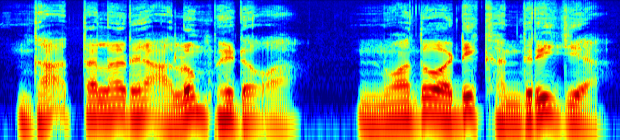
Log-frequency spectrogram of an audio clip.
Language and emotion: Santali, fearful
